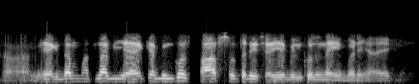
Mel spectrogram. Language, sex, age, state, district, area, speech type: Urdu, male, 45-60, Uttar Pradesh, Gautam Buddha Nagar, rural, conversation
